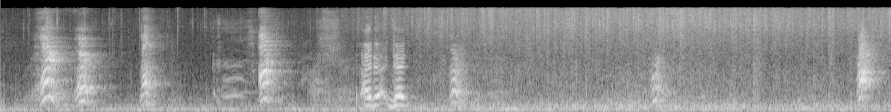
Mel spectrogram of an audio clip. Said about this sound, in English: Now, what kind of dog is that other one barking? It sounds adorable. Yeah, that's a cute dog.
